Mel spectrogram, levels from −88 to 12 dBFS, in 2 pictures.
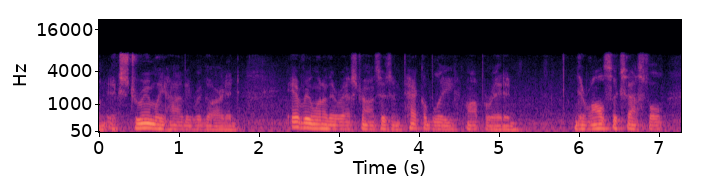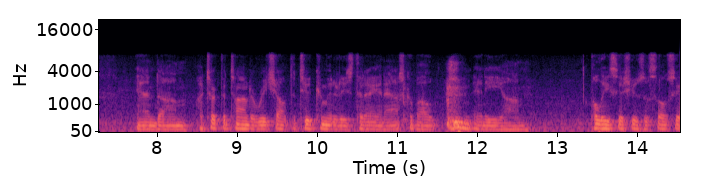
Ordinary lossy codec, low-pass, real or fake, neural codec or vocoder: Opus, 32 kbps; 7.2 kHz; real; none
